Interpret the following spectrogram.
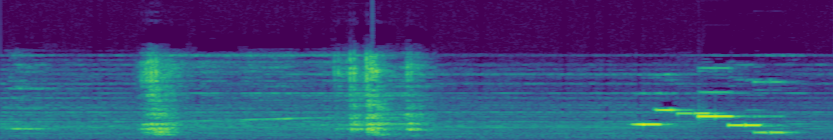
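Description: Electronic sound effects from an animated cartoon's soundtrack: two short noisy bursts, then near the end a quick run of beeping tones that step down to a low note.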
